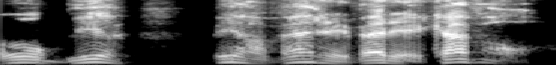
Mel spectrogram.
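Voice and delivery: a hint of a put-on Japanese accent; lightly mock the accent he did not do. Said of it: "he didn't do it like that".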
